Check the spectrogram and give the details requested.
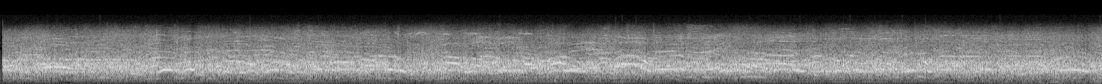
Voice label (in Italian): persone chiacchiere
